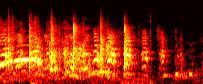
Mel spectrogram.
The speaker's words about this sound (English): I'm just saying, the married people in the room are clapping very loudly to that comment.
